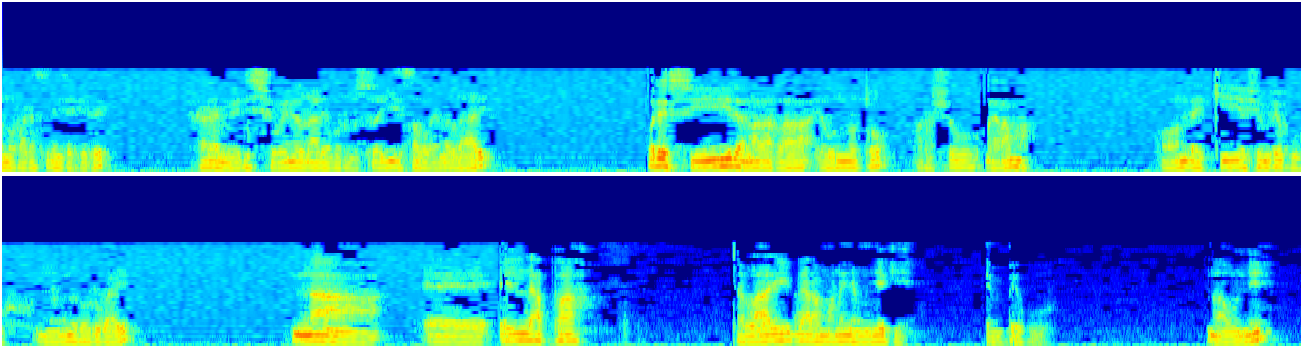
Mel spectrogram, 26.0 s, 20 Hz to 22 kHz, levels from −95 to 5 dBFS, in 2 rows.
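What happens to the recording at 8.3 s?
At 8.3 s a DECT cordless phone buzz is running, from 0.0 to 18.19 s. Radio bursts every 10 ms are rectified into a thin 100 Hz buzz with many harmonics, about 20 dB below the speech, showing as evenly spaced horizontal lines on a spectrogram. The speech also has heavy damage, with nothing above 5 kHz and a dull, smeared, warbling texture, likely from AAC compression at a very low bitrate near 8 kbps. On a spectrogram this appears as a hard ceiling at 5 kHz.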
